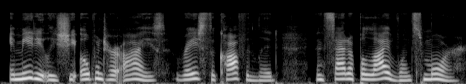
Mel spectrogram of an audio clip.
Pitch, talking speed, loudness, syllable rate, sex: 220 Hz, 195 wpm, -16 LUFS, 6.1 syllables/s, female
